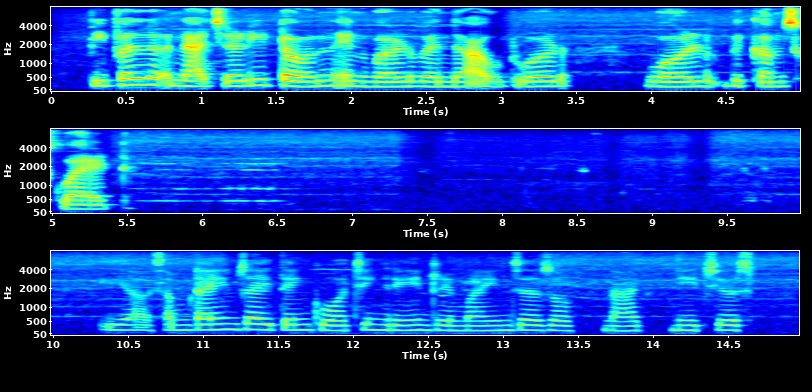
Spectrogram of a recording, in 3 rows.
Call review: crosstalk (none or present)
none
